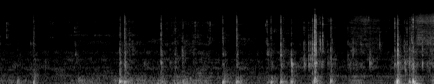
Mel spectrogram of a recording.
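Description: Rapid keystrokes on a computer keyboard, an uneven run of close, crisp taps that speeds up toward the end, heard alone without talk.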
